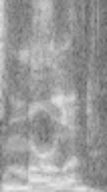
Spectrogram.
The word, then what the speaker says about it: Maryland: If you're from here, they make it just two syllables. It's Maryland.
